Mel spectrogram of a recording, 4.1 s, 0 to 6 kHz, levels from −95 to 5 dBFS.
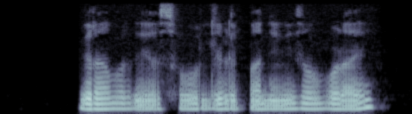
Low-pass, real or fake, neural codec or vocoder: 5.4 kHz; real; none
